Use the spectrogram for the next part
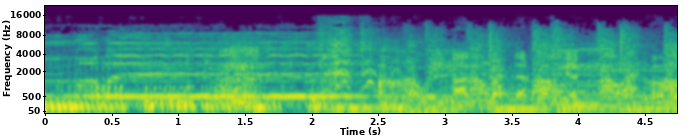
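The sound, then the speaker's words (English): A sharp whip crack snaps out midway through a loud, busy musical intro to a radio segment, surrounded by growling, roaring animal sounds and steady backing music. “Oh, little whip away as well.”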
